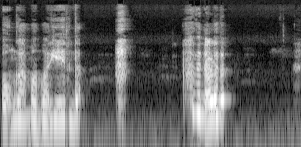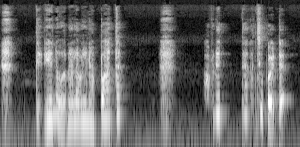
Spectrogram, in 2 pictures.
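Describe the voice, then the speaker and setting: A man's voice: high-pitched, normal speed, long pauses, mellow, husky. An actor playing a grieving widowed father who is lonely and full of guilt, tearful and lamenting in a brokenly spoken TV serial scene. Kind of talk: TV serial acting.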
